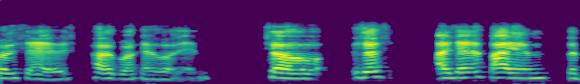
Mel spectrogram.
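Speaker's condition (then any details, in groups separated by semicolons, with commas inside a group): Partial glossectomy for tongue cancer; over half of tongue removed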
